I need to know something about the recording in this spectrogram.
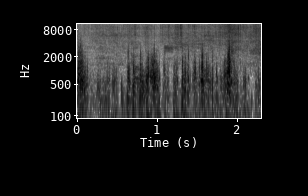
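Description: Wind buffeting a phone's microphone, with irregular crackling handling noise as the phone is moved about.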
